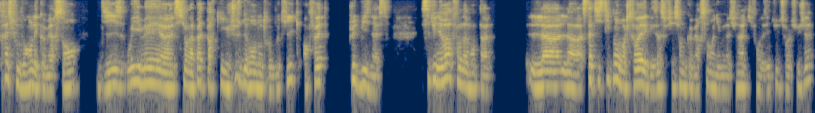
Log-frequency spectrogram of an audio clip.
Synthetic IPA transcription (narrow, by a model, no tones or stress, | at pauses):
t̪χɛsuvɑ̃lekɔmɛʁsɑ̃ | d̪izwimɛøsiɔ̃napad̪əpaʁkʲiŋʒyst̪̚d̪əvɑ̃not̪χəbut̪ʰikɑ̃fɛt̪ | plyd̪əbiznɛsː | ɛt̪yneʁœʁfɔ̃d̪amɑ̃t̪alː | alast̪at̪ist̪ikmɑ̃mwaʒət̪χavajavɛk̚d̪ezasɔ̥sjas̬jɔ̃d̪əkɔmɛʁsɑ̃onivonasjɔnalkʲi̥fɔ̃d̪ezet̪yd̪syʁləsyʒɛ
